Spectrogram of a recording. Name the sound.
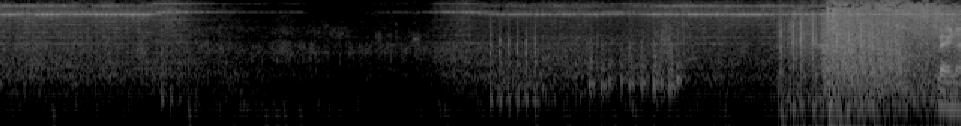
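Alouette helicopter under KPVT machine-gun fire, video game WARNO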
